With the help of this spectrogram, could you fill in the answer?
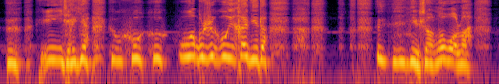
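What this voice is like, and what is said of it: Crying, shouted desperate plea. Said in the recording (Chinese): “浑身抽搐的喊着 ... 哭醒了”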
